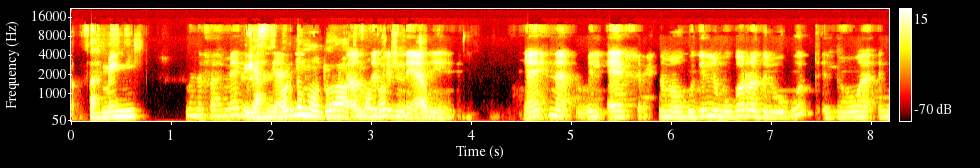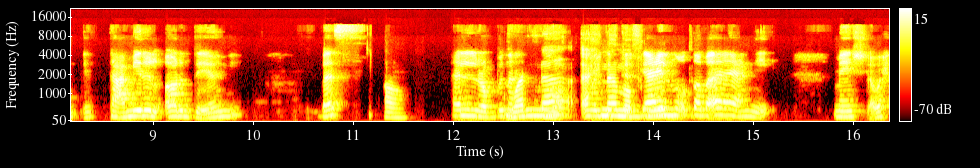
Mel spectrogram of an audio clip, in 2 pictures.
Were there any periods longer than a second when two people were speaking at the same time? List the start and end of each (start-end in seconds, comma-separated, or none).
1.7-3.8, 12.5-14.4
